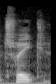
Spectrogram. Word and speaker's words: trick: Again, 再一次 Could you do that trick again? 这个是念 trick, 不要念 trick, 它是短音带耳的音 trick.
